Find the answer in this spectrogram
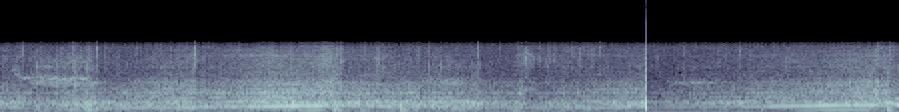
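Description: Toyota Celica GT-Four's turbocharged four-cylinder engine heard from inside the car, revving up under hard acceleration twice, dropping back in between as the driver lifts or shifts. A single sharp click about six and a half seconds in.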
